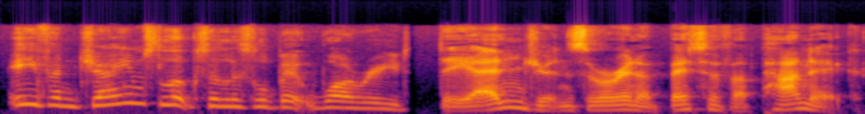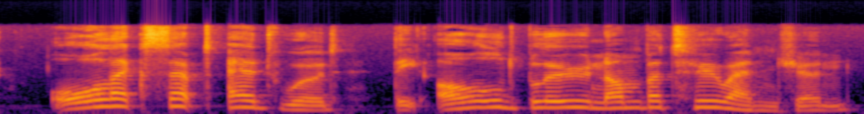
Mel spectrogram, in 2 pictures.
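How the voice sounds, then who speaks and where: A man narrates a children's storybook in an expressive way. His voice sits high for a man and swings widely in pitch as he tells the tale. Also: moderate pace, few pauses. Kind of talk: scripted children's storybook read-along narration.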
